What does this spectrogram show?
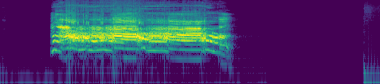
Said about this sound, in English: Um, but yeah, everyone, let's do a cathartic scream. It's Friday. Uh, my brain is mush. And so we'll do a three count and scream along with us. Here we go. In three, two, one.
